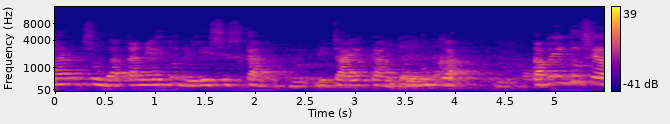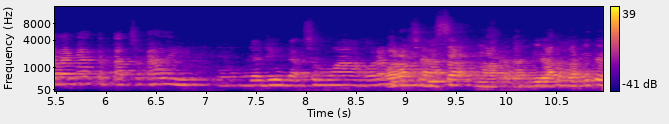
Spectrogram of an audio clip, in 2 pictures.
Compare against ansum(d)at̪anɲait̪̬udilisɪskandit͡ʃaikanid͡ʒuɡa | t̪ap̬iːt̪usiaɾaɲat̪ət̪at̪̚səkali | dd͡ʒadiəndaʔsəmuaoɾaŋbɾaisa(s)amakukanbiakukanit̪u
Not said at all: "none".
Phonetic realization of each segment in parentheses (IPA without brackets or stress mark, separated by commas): b, s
